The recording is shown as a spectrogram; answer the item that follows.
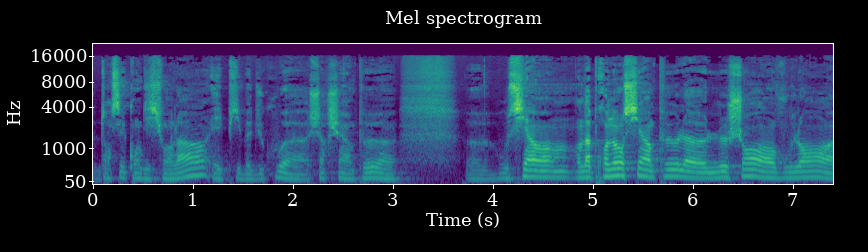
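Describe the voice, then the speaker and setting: Man, young adult, musician guest, hesitant, lots of fillers, mid pitch. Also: darkish tone. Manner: hesitant, many fillers and restarts. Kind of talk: interview conversation.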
